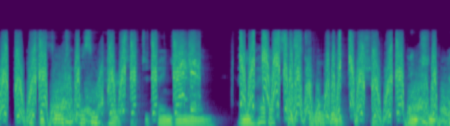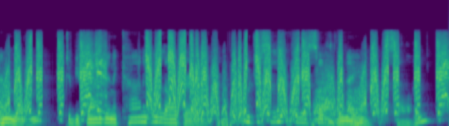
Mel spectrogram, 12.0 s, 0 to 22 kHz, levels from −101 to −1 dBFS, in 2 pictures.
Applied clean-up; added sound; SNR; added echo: classical method log-MMSE.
